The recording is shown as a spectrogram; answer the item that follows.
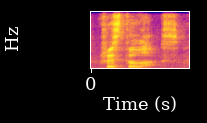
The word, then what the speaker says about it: Crystalux: Again, that's how you spell it. It's CRYSTALUX, Crystal Lux.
